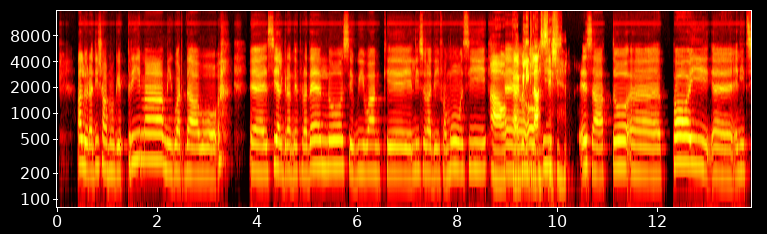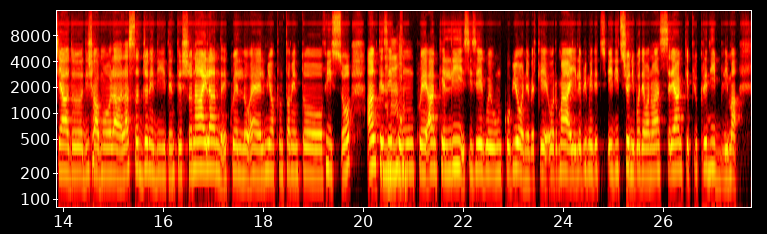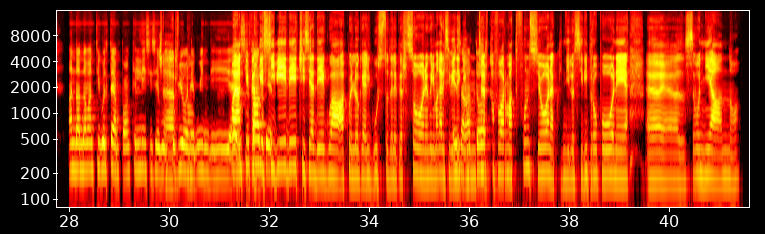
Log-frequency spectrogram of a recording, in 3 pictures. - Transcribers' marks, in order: chuckle; laughing while speaking: "classici"; laughing while speaking: "Mh-mh"; tapping; in English: "format"
- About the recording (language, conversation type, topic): Italian, podcast, Come spiegheresti perché i reality show esercitano tanto fascino?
